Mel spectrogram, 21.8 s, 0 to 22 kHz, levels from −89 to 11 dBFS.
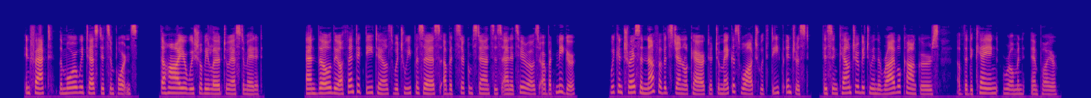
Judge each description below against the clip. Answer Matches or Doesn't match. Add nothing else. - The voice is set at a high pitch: Matches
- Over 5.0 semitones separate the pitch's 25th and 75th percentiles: Doesn't match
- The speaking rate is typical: Matches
